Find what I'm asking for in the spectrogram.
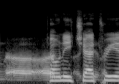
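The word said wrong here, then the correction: Tony Chachere's: is that okay? – What is it? – Tony Chetri? – Oh, Tony Chacheries, yeah. Tony, that's a good one. – Say it right.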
